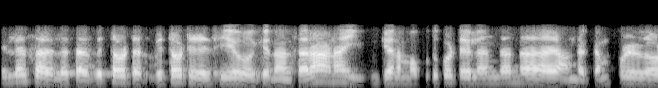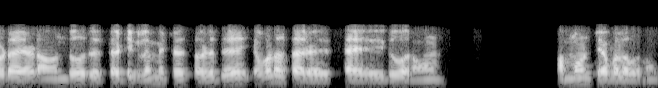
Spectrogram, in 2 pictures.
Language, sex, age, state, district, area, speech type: Tamil, male, 18-30, Tamil Nadu, Pudukkottai, rural, conversation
